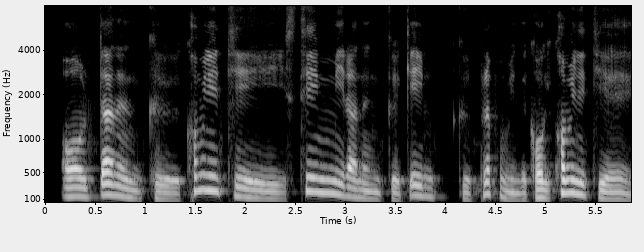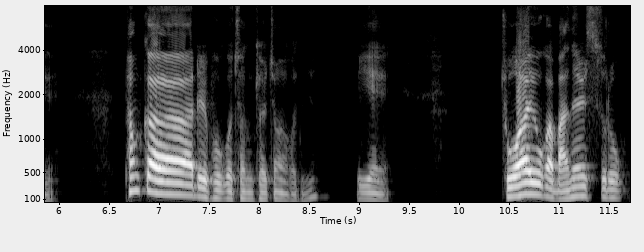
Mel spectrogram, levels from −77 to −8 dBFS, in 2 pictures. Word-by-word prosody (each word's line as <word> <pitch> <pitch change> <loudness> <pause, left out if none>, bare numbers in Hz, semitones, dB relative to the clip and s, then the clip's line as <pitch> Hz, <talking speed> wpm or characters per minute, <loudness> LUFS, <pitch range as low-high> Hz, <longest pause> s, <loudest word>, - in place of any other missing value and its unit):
어. 135 0 0
일단은 135 -5 -2
그 100 -3 -7
Community 140 - -5
Steam이라는 155 - -5
그 185 - -9
게임 145 -6 -7 0.2
그 100 -2 -12
플랫폼이 160 - -7
있는데 95 0 -9
거기 120 -2 -1
커뮤니티에 115 - -3 0.7
평가를 175 - +6
보고 110 -3 -5
저는 105 -2 -9
결정하거든요, 100 +1 -12 0.4
이게. 100 -3 -9 1.1
좋아요가 160 +2 +6
많을수록 120 0 -3
130 Hz, 325 characters per minute, -21 LUFS, 105-170 Hz, 1.1 s, 평가를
